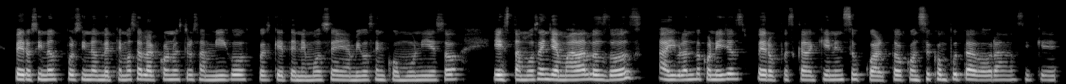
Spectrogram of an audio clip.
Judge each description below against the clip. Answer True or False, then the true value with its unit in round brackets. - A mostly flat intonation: True (1.5 semitones)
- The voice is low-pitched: False (220 Hz)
